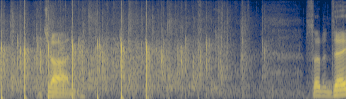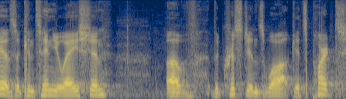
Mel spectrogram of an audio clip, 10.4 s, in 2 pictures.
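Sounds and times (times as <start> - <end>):
audience applauding: 0.0 - 4.3
speech: 0.7 - 1.3, 4.7 - 6.9, 7.7 - 10.3.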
